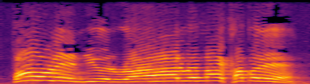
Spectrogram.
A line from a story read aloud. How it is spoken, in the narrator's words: Jehu shouted back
